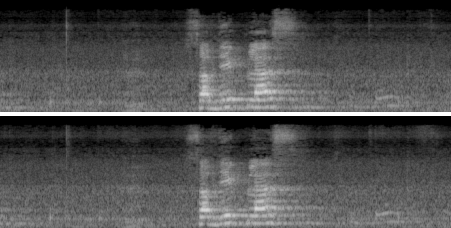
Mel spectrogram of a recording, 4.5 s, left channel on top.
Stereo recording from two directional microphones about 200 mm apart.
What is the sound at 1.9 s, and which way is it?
Speech, 25° left (ahead or behind).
